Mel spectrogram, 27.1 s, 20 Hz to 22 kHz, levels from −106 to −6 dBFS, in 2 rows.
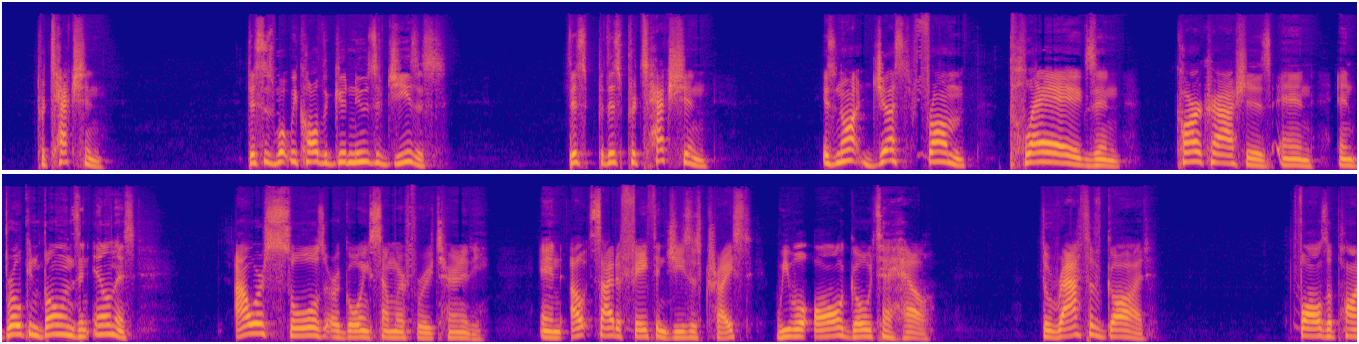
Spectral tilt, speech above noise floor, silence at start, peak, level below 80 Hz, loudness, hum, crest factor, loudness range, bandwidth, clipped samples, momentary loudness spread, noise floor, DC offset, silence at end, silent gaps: -5 dB/octave; 57 dB; 0.35 s; -10 dBFS; -72 dBFS; -30 LUFS; none; 22 dB; 4 LU; 16.5 kHz; under 0.1%; 10 LU; -87 dBFS; under 0.1%; 0 s; none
